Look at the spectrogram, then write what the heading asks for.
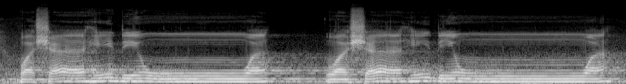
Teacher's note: masuk ke dalam huruf wau dengan dengung ngasyahidin wa wasyahidin wa ya maka di ditahan dua dua harakat ya. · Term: idgham bighunah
